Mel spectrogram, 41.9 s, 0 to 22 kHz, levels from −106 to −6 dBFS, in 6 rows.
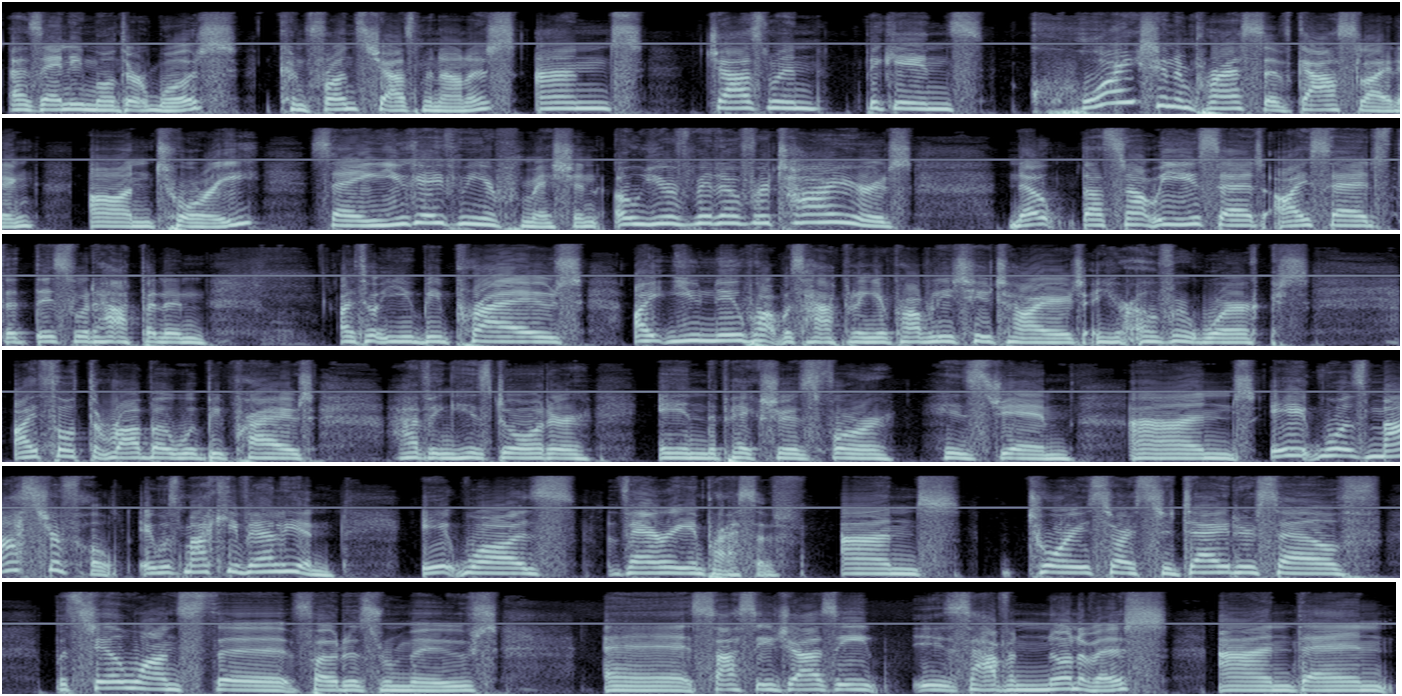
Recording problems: distortion; slight; 10 dB below the speech
high-pitched whine; faint; throughout; 4.5 kHz, 20 dB below the speech

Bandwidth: 14.5 kHz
